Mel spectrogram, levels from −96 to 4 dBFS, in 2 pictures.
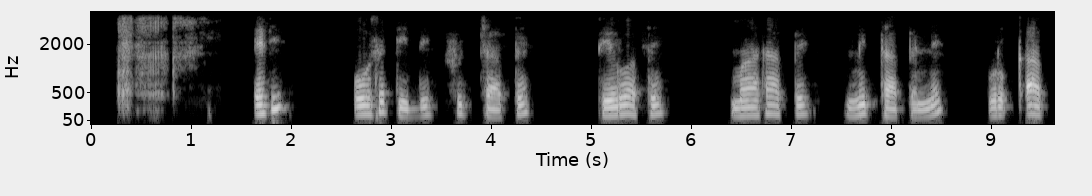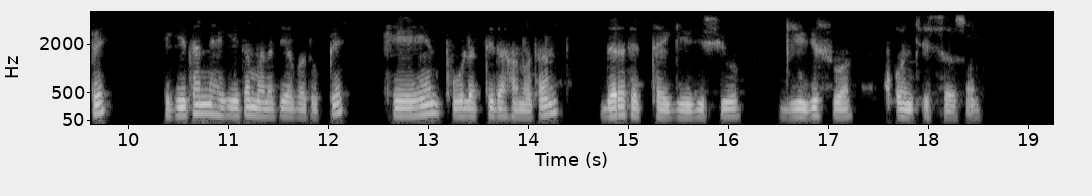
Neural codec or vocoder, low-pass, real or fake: none; 3.6 kHz; real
